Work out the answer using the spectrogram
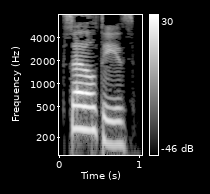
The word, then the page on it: subtleties: British English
